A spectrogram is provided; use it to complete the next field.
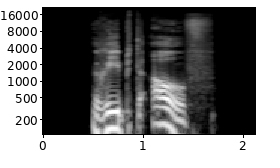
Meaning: second-person plural preterite of aufreiben
- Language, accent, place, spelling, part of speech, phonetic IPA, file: German, Germany, Berlin, riebt auf, verb, [ˌʁiːpt ˈaʊ̯f], De-riebt auf.ogg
